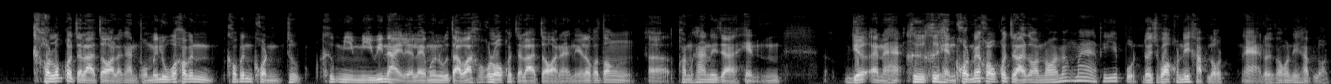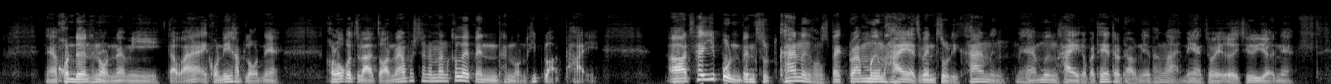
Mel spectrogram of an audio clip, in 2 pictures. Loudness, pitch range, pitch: -17 LUFS, 95-130 Hz, 110 Hz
